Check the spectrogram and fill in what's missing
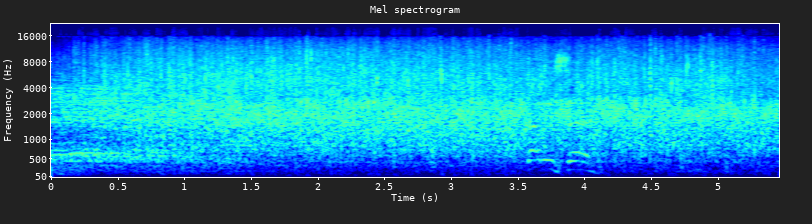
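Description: Studio audience applause on a BBC radio panel game, a steady, full burst of clapping lasting several seconds, with a brief voice faintly underneath near the end.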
